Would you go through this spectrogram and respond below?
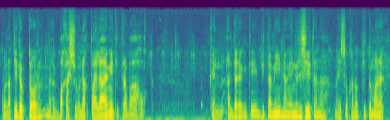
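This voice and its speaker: A man's voice: medium pitch, a little fast, slightly rough, lightly acted. A man acting a troubled, resigned husband and father with failing eyesight in a Filipino radio drama, speaking with a Filipino accent.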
